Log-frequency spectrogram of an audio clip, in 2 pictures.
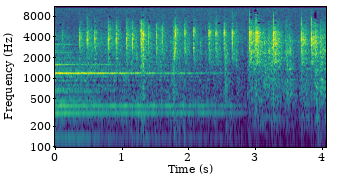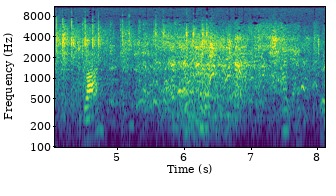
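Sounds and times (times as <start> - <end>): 
typewriter keys clacking as a young woman types a sociology project: 0.1 - 6.3
people laughing: 4.5 - 8.1.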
